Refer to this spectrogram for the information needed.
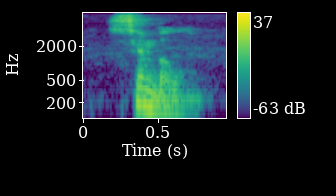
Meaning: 1. A kind of confectionery or cake 2. Obsolete spelling of cymbal
- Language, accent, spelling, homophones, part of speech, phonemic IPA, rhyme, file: English, Southern England, cimbal, cymbal / symbol, noun, /ˈsɪmbəl/, -ɪmbəl, LL-Q1860 (eng)-cimbal.wav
